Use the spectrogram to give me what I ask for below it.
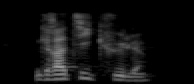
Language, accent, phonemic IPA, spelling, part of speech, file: French, France, /ɡʁa.ti.kyl/, graticule, noun, LL-Q150 (fra)-graticule.wav
- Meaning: graticule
